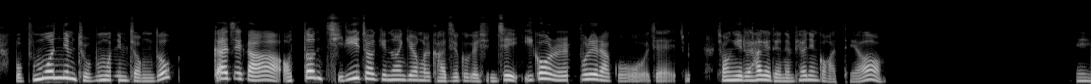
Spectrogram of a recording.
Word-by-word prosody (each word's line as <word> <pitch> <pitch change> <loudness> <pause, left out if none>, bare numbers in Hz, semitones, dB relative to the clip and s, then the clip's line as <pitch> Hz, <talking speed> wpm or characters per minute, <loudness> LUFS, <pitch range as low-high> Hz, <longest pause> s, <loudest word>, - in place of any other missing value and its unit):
뭐 155 - -4
부모님, 300 +4 +4
조부모님 195 +1 -2
정도까지가 205 - 0
어떤 290 - +2
지리적인 240 0 0
환경을 210 -3 -1
가지고 165 +1 -5
계신지 155 +6 -1
이거를 210 -3 +2
뿌리라고 190 - 0
이제 - - -8
좀 - - -13 0.3
정의를 190 0 +1
하게 215 -1 +4
되는 150 -4 -4
편인 205 +4 -2
것 - - -7
같아요. 130 - -4 1.9
네. 165 -1 -6
200 Hz, 285 characters per minute, -20 LUFS, 170-230 Hz, 1.9 s, 부모님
